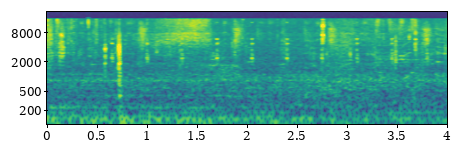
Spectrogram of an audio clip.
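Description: Steady low rumble of an idling car heard inside its cabin, with a faint click about three-quarters of a second in.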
